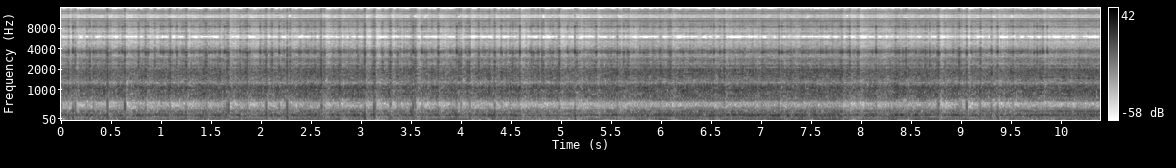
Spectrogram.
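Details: GoPro Hero 2 on a motorcycle swing arm while riding: sharp, irregular clicking ticks over engine and wind. The quick-release buckle is vibrating in the mounting bracket; fit the vibration plug and put tape or straws between bracket and buckle.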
